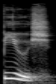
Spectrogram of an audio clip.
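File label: "пиысь" Komi, female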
